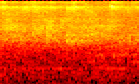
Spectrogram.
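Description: Groundwater trickles in at a sewer pipe connection among roots. A steady, bright, hissing water flow runs without a break, close and even.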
